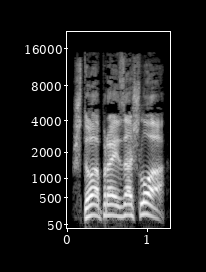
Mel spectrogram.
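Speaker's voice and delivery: high, drawn-out bellowed demand; рявканье. A narrator's reading. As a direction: bark it like an angry guard. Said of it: "рявкнул один из них". (рявкнуть требовательно, высоко и протяжно)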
